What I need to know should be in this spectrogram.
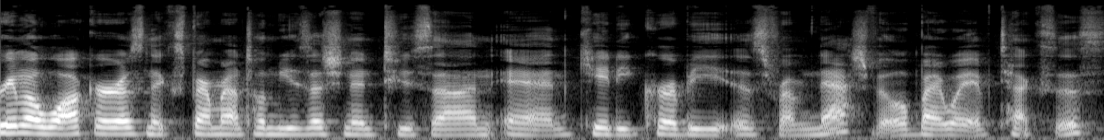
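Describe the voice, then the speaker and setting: A woman with an unremarkable speaking voice and a fairly low pitch talks at a fairly quick pace. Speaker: music podcast host. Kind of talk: casual solo music show hosting. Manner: casual, conversational.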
